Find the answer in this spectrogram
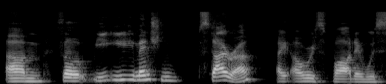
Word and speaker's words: Styra: all right cool um so you you mentioned styra I always thought it was sta to be honest but okay fair enough yeah no like the Swedish pronunciation would be sta which is uh so you're you're definitely right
